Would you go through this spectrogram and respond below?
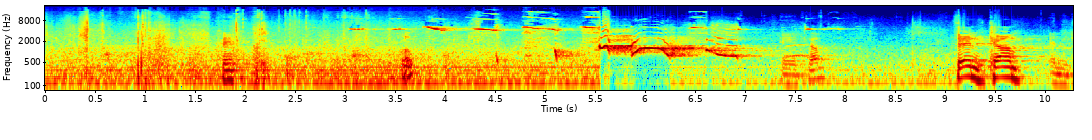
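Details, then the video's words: Extremely vocal dog Finn, in Chicago recall training with an e-collar, whines amid human speech and handling noise; a high wavering whimper rises and falls midway, followed later by short lower whimpers. "Working An Extremely Vocal Dog"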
